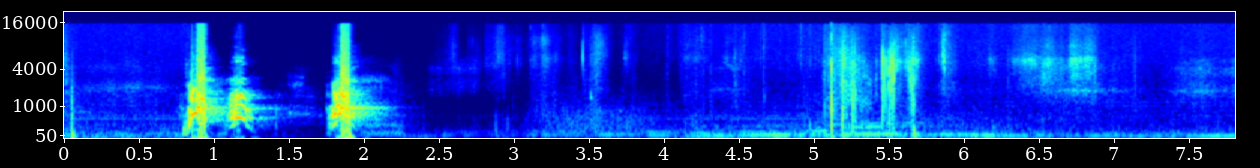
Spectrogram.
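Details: Black German Shepherd Dog barking: three loud, deep barks in quick succession near the start, a quiet pause, then a second burst of two or three sharper barks, with low room rumble between.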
